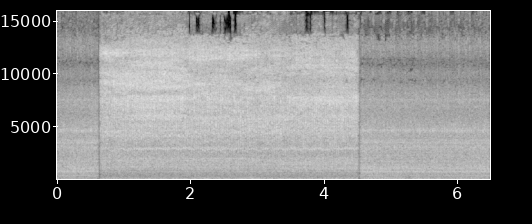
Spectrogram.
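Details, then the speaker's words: Petrol engine at idle after replacing leaking fuel injector O-rings: smooth, even idle, no misfire or stumble, no whistle or hiss; audible intake air leak at the injector is gone. "we no longer actually hear the audible intake leak from that injector o-ring"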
